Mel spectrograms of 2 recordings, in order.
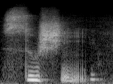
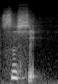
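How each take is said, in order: First: It is said with English-style sounds. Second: It is said with Japanese-style sounds. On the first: The speaker calls it wrong. "in the English way" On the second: The speaker calls it right. "Got the difference?"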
